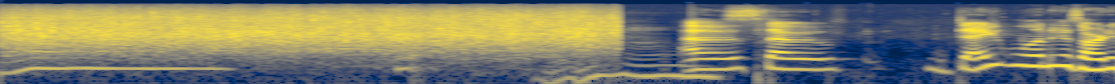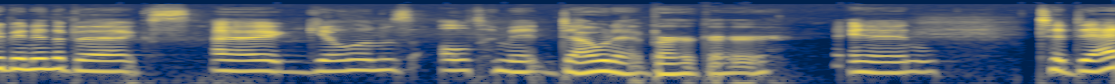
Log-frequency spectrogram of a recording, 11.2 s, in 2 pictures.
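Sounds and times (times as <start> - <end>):
applause: 0.0 - 3.1
speech: 3.4 - 11.1.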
